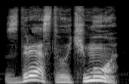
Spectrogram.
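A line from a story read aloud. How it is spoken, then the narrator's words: Growled, unnatural voice. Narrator (Russian): прорычал Николай не своим голосом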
